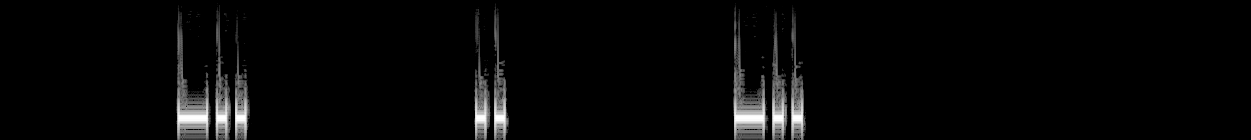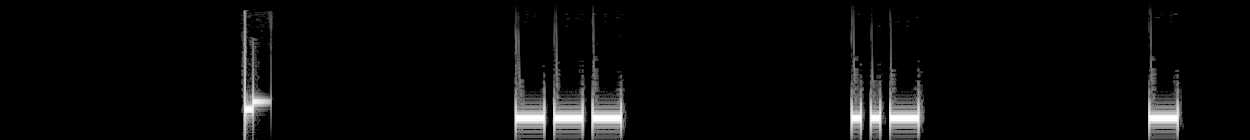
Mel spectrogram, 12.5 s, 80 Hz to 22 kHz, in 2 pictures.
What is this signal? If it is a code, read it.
Morse code, heard as a keyed tone, about 25 wpm, spaced as for 7 wpm, 700 Hz. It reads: DID OUT
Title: 8x Character Spacing - Top 200 Words - 25wpm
